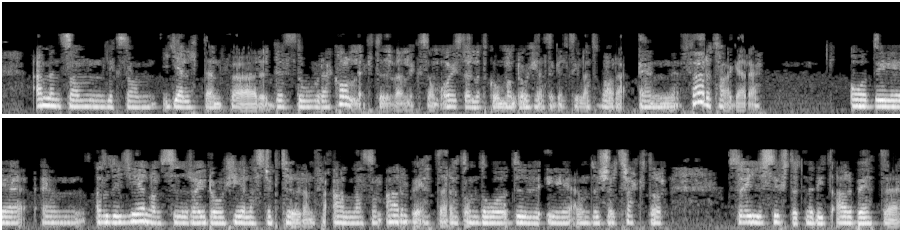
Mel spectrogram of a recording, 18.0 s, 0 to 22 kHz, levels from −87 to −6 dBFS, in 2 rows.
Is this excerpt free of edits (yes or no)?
no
